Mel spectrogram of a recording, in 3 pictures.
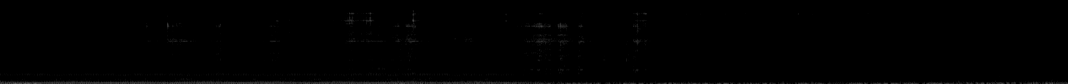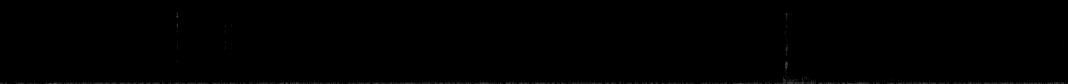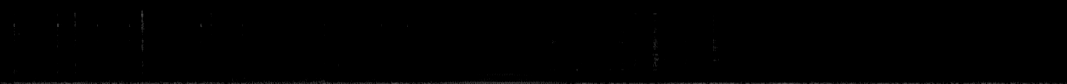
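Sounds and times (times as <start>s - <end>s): metallic clicks of pushrods: 20.2s - 25.6s.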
